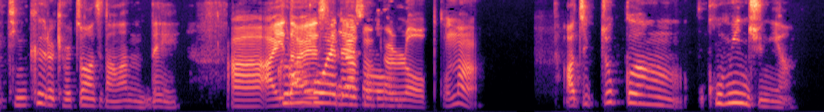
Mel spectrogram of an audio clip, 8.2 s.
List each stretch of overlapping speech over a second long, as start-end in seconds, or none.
2.8-4.0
